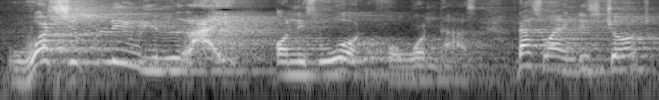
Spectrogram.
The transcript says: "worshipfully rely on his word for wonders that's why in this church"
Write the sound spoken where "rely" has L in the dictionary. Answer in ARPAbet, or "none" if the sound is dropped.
L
